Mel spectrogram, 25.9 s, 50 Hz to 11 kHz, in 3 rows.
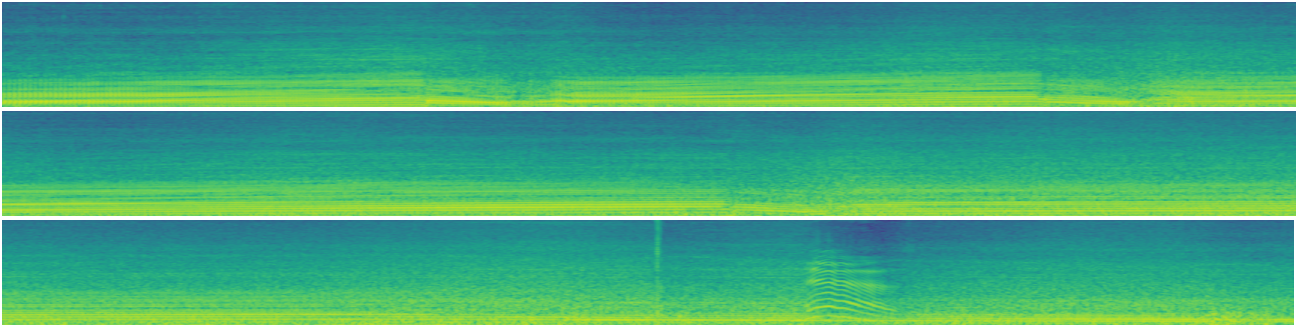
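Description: Honda CB350 twin-cylinder motorcycle riding with a loud exhaust, the engine note climbing steadily through each gear, then dropping sharply at every shift, continuous and close throughout.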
